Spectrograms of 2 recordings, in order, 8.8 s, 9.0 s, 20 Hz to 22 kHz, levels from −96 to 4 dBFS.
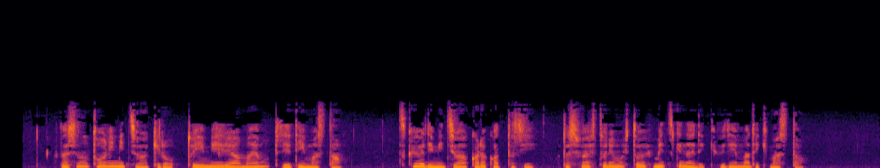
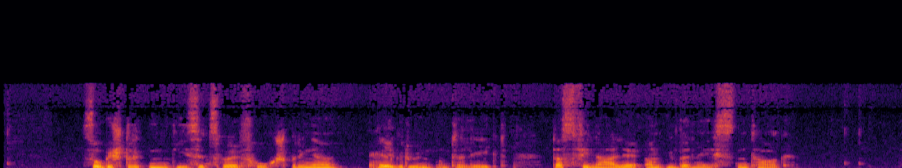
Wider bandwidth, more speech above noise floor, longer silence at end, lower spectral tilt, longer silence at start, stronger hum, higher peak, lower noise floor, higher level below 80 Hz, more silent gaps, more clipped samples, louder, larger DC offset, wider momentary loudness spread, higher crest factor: second, 8.8 kHz vs 11.5 kHz; about the same, 40 dB vs 43 dB; second, 0.8 s vs 1.1 s; second, -3.5 dB/octave vs -7 dB/octave; second, 0.6 s vs 0.85 s; neither; second, -8 dBFS vs -4 dBFS; about the same, -67 dBFS vs -67 dBFS; second, -78 dBFS vs -38 dBFS; neither; neither; about the same, -27 LUFS vs -25 LUFS; neither; about the same, 9 LU vs 10 LU; about the same, 18 dB vs 20 dB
